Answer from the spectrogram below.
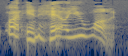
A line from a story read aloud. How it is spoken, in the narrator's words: she shouted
